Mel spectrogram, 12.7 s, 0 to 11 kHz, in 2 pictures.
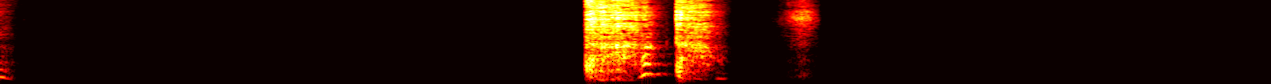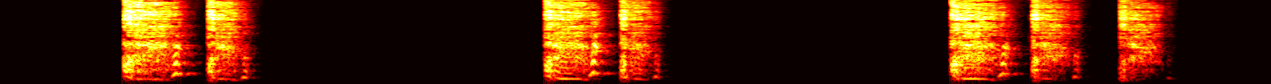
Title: #76 barking cough anyone?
